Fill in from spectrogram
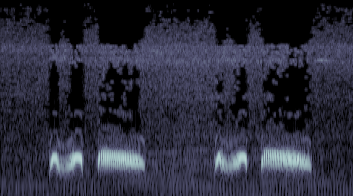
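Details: Spotted dove call played as a lure to attract spotted doves. Two phrases each pair a wavering double coo with a long steady coo, over a continuous low mechanical hum.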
